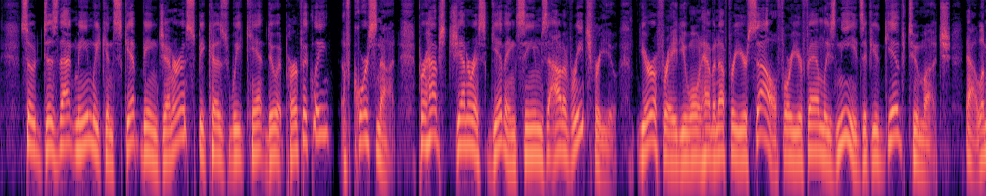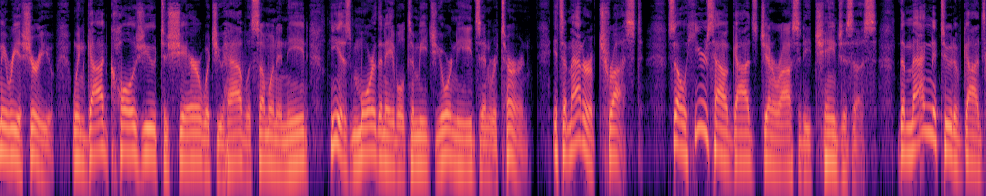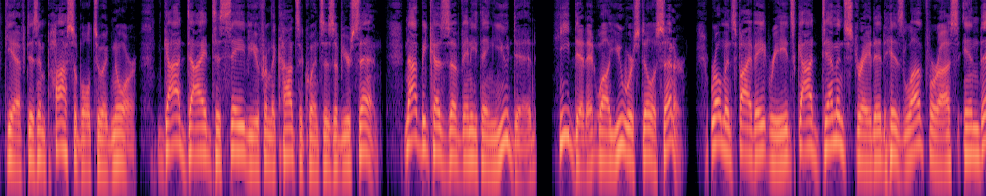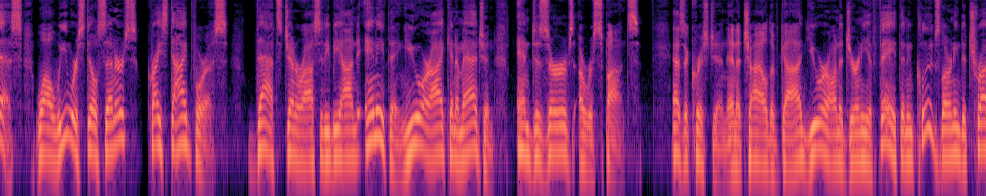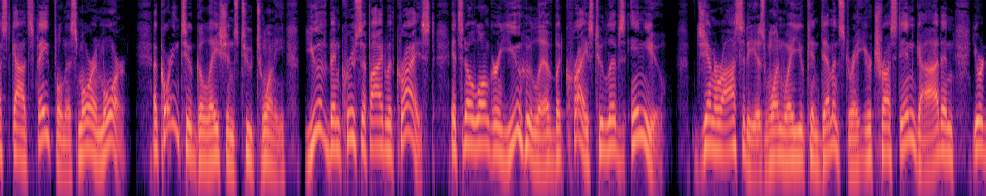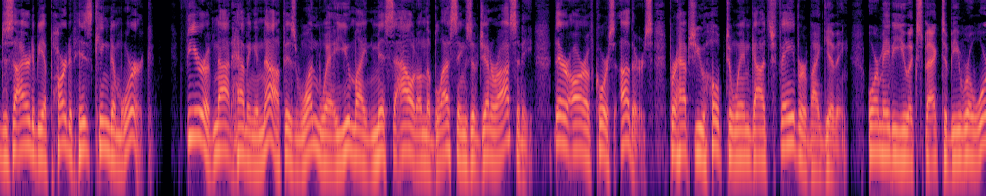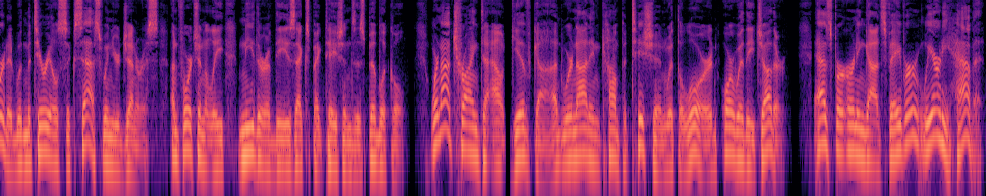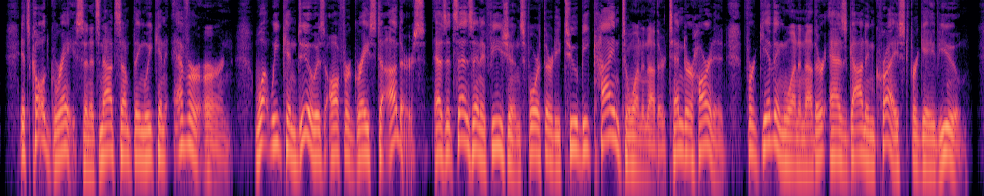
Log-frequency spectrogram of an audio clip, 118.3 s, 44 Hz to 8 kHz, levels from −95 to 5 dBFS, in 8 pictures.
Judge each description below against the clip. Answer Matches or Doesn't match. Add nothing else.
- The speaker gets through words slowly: Doesn't match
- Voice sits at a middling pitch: Doesn't match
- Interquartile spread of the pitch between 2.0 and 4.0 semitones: Doesn't match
